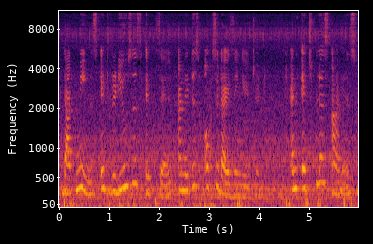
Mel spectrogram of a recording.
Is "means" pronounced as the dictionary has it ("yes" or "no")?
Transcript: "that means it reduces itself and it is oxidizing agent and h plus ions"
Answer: yes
